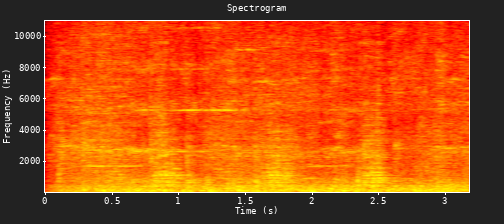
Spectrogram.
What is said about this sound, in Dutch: Het enige wat hier vandaag nog doorrolt, dat zijn de roltrappen. Roltrappen met niemand erop, want het station is nagenoeg uitgestorven vanwege de staking.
